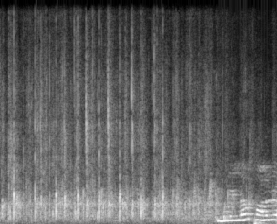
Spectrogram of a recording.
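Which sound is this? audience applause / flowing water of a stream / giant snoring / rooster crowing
audience applause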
